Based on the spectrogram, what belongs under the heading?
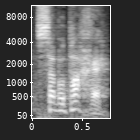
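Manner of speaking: Sabotaje said the Spanish way; Spanish pronunciation. Shown as a demonstration. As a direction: say Sabotaje as a Spanish word, rasped j. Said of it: "that's their word for sabotage".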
